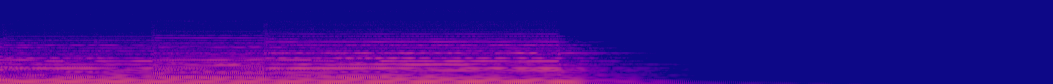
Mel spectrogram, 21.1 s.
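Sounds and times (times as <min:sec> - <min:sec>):
organ with 32 and sesquialtera stops: 0:00.0 - 0:13.2.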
